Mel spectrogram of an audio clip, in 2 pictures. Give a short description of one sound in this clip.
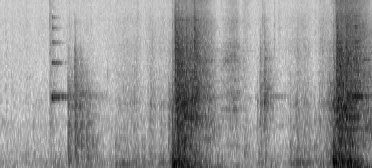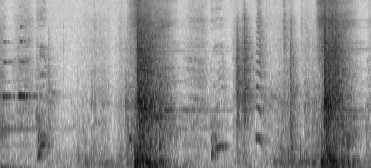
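A man grunts and exhales loudly with strain, close by.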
